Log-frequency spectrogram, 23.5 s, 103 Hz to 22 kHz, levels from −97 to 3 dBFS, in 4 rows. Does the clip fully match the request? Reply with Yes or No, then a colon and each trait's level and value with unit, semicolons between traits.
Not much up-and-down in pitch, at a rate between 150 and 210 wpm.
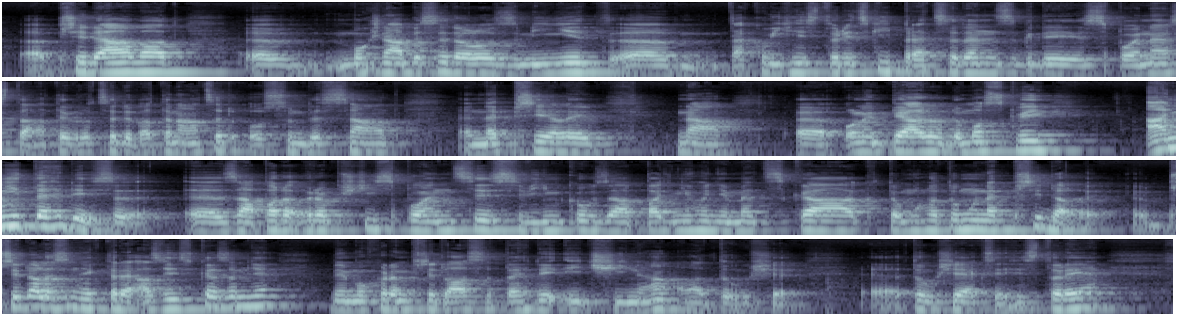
No: narrow, 2.1 semitones; average, 135 wpm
